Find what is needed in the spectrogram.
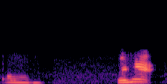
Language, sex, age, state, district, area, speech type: Bengali, female, 18-30, West Bengal, Cooch Behar, urban, conversation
